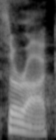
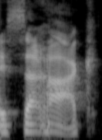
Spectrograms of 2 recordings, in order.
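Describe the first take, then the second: First: "Sirac" with an English r; "Sirac" in plain American sounds, no French r; corrected pronunciation. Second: "Sirac" with a throaty French r; "Sirac" Frenchified with a guttural r; wrong French pronunciation. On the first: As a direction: say "Sirac" as suh-ROCK. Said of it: "He says". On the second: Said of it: "He does not say". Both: Shown as a demonstration.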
